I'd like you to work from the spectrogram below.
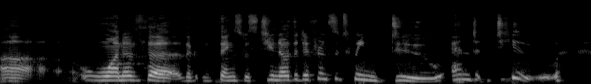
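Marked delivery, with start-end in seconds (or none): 2.6-5.6 posh, very proper British English. Retelling a London publisher's revision letter: very proper British voice. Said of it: "in a very proper British voice".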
